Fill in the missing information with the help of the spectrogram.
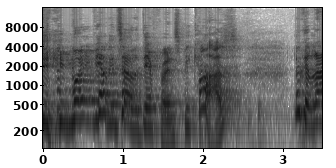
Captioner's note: chuckles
